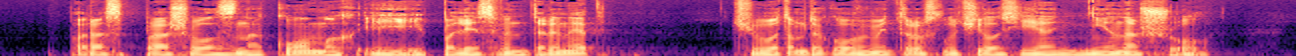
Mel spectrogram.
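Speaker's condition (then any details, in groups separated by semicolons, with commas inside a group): No condition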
